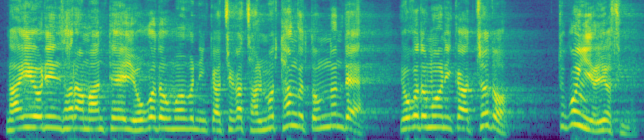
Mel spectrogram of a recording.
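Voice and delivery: ordinary delivery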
